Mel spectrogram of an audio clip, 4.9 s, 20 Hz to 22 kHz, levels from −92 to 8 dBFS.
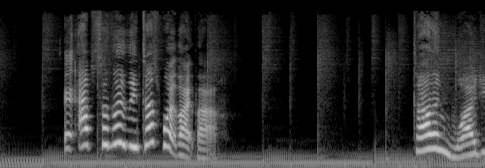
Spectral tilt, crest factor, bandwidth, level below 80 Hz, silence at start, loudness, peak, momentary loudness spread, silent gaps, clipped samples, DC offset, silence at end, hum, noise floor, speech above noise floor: -4.5 dB/octave; 20 dB; 17.5 kHz; -48 dBFS; 0.4 s; -20 LUFS; -4 dBFS; 13 LU; none; under 0.1%; under 0.1%; 0 s; none; -43 dBFS; 24 dB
